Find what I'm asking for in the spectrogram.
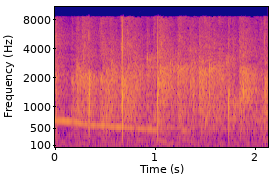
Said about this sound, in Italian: Ragazzi, siete pronti? Allora, facciamo un applauso che vado a presentare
